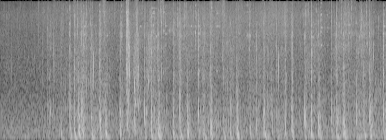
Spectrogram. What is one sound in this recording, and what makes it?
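Horse hooves clop steadily on hard ground.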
